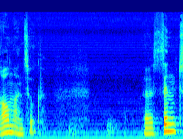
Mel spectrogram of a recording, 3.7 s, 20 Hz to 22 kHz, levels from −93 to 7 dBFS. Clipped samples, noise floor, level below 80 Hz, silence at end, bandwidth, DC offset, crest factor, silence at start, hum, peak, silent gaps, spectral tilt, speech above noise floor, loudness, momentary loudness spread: under 0.1%; -55 dBFS; -58 dBFS; 0 s; 16 kHz; under 0.1%; 22 dB; 0 s; none; -8 dBFS; none; -6 dB/octave; 27 dB; -29 LUFS; 28 LU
